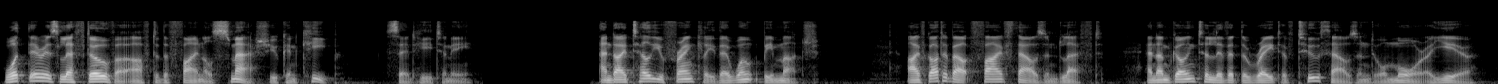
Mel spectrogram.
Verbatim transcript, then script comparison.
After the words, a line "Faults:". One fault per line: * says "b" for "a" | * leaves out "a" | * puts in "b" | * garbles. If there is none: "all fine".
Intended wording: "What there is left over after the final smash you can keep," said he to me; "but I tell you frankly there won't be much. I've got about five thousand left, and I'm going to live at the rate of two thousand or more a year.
"What there is left over after the final smash you can keep," said he to me; "and I tell you frankly there won't be much. I've got about five thousand left, and I'm going to live at the rate of two thousand or more a year.
Faults:
* says "and" for "but"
